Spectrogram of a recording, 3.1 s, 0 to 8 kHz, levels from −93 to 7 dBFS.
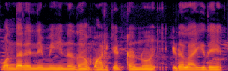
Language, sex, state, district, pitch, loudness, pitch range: Kannada, male, Karnataka, Koppal, 115 Hz, -16 LUFS, 110-120 Hz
